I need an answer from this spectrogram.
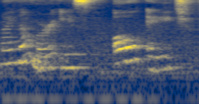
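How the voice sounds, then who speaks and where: A woman's voice: fairly high pitch, lively intonation, drawn-out words. A woman playing a cooperative mortgage customer in an amateur role-play, giving brief, agreeable replies. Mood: calm, agreeable. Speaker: bank customer. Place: echoey indoor room, far mic. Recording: echoey room, distant mic, noisy.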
